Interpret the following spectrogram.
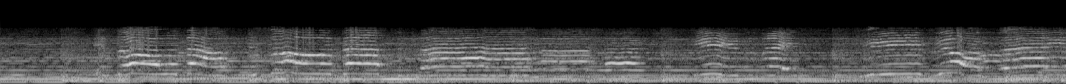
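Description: A young female singer singing a ballad over instrumental accompaniment with held, sustained notes; the voice comes in about a second in after a brief instrumental stretch.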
